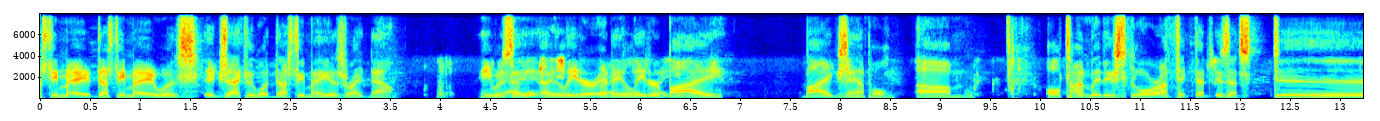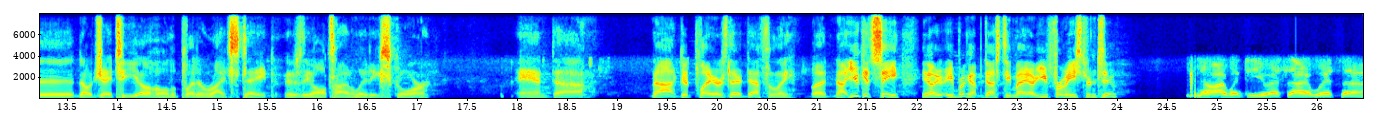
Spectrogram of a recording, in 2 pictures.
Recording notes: live at the Dugout Bar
